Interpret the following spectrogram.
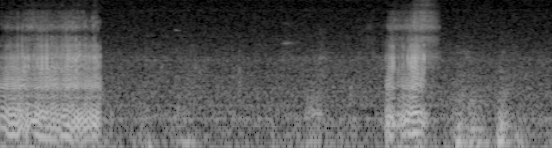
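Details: Sleeping pug named Neil giving two rough, rattling snores, one long at the start and a shorter one about four seconds later, with soft noise between.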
